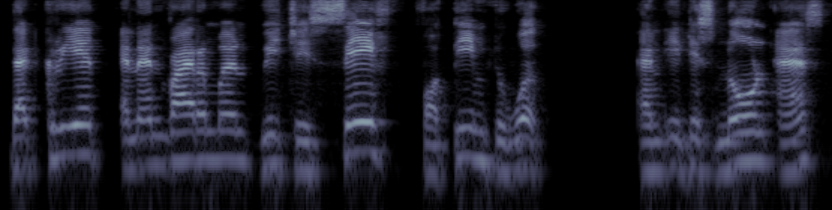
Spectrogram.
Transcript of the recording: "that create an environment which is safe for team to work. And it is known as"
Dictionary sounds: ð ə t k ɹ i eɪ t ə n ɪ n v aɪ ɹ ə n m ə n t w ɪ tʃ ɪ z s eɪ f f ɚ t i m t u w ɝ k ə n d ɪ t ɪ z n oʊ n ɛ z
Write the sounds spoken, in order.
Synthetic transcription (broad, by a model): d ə t k ɹ i eɪ t ə n ɪ n v aɪ ɹ ə n m ə n t w ɪ tʃ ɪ s eɪ f f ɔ t i m t u w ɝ k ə n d ɪ t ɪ s n oʊ n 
